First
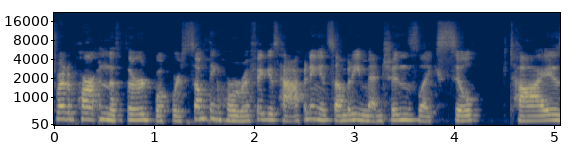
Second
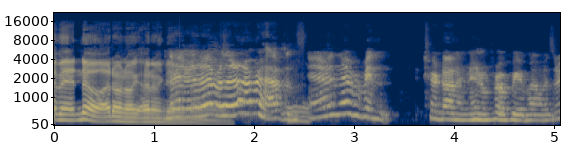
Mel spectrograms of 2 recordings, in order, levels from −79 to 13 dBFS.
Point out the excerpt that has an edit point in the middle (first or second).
second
